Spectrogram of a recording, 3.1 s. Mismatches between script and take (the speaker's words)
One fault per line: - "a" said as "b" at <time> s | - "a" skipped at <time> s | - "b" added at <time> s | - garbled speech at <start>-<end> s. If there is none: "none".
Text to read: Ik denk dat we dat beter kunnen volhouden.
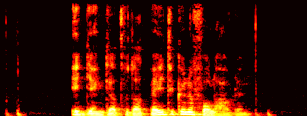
none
